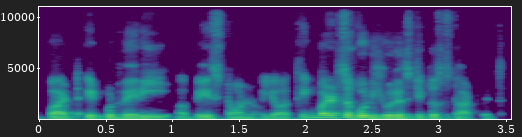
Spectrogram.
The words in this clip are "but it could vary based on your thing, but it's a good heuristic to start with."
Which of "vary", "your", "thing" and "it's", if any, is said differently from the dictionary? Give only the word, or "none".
thing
